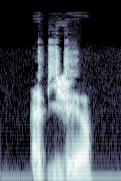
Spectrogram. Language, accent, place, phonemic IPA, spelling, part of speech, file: French, France, Lyon, /a.bi.ʒe.a/, abigéat, noun, LL-Q150 (fra)-abigéat.wav
- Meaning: abigeat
